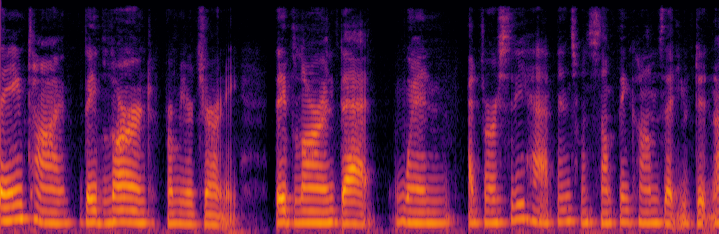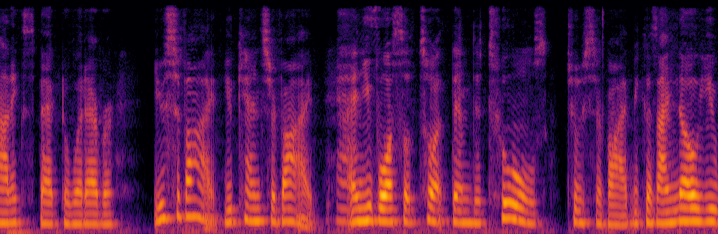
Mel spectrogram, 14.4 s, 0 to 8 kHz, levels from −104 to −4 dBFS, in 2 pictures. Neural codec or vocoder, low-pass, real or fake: codec, 16 kHz, 16 kbps, FreqCodec, smaller model; 7.2 kHz; fake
